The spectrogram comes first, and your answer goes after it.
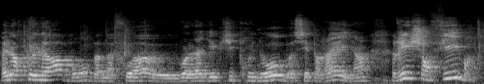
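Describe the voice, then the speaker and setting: A middle-aged woman chatting casually to camera as a vlogger, self-mocking, talking fast and tripping over her words. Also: lowish voice, expressive, slight background noise. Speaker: vlogger showing a grocery haul. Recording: echoey room.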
